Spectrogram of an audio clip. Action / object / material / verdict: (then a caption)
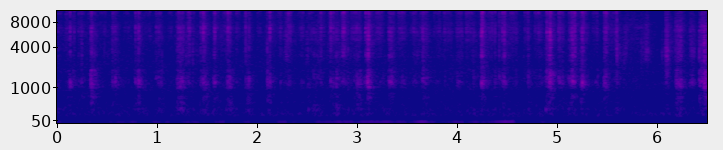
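scrape / black-coated scratch art paper scratched with a wooden stylus / coated paper / none. A wooden stylus scratches lines into a flat black-coated scratch art paper sheet on a table, working on the flower above a deer head while a hand holds the sheet in place. Many short, dry scratching strokes follow in quick succession, each a brief bright rasp centered around 1 kHz with no ring. The strokes vary in loudness over a faint steady background.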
